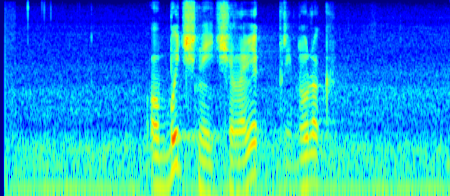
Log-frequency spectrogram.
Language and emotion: Russian, neutral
